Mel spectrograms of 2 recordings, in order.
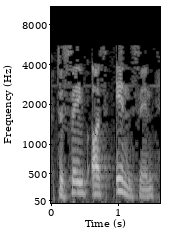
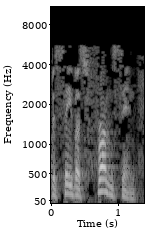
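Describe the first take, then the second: First: "in" set apart with contrastive stress. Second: "from" given firm contrastive stress. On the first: Preacher corrects a misunderstanding of salvation, stressing "in". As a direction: lean on "in" before "sin". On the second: Preacher tells congregation Christ's true purpose, stressing "from". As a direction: lean on "from" before "sin". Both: Real, not acted.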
